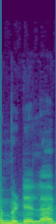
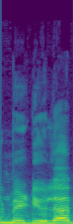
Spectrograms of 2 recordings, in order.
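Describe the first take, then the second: First: Medulla said as "mi-DUH-la"; alternative pronunciation. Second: Medulla said as "me-DYU-la"; alternative pronunciation. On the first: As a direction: say medulla with a short "uh" in the middle, no "yoo". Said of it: "आप जो भी बोलना चाहते हैं". (medulla का उच्चारण "मिडला") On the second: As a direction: say medulla with a "yoo" in the middle, me-dyu-la. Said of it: "भी बोलते हैं, आपकी मर्ज़ी". (medulla का उच्चारण "मेड्यूला") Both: Shown as a demonstration.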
